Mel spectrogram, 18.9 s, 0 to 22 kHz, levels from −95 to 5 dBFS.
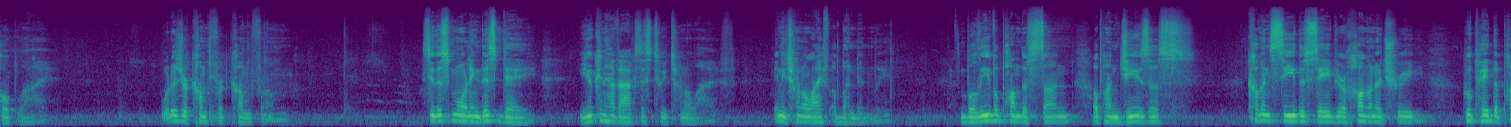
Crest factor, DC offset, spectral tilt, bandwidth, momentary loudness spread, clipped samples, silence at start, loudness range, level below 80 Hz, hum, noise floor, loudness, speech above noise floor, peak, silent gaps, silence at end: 22 dB; under 0.1%; -3 dB/octave; 17.5 kHz; 20 LU; under 0.1%; 0 s; 10 LU; -76 dBFS; none; -62 dBFS; -29 LUFS; 31 dB; -10 dBFS; none; 0 s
